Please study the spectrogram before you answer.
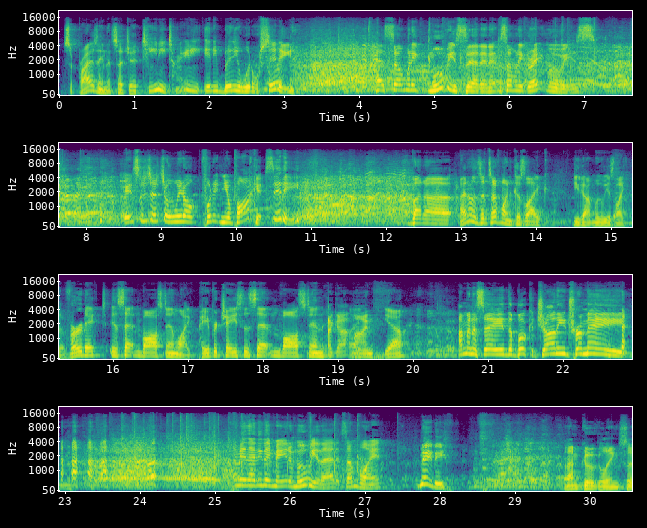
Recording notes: this live episode, taped at Boston's CitySpace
